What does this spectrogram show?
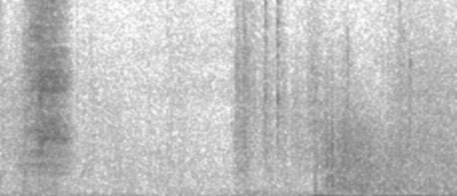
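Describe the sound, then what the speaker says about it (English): A torpedo detonates in the More Speed naval game with a deep rumbling boom, preceded by a short burst and a brief crackle, the low-end blast swelling and lingering toward the end. "I think the torpedo detonated right as I saw it."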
